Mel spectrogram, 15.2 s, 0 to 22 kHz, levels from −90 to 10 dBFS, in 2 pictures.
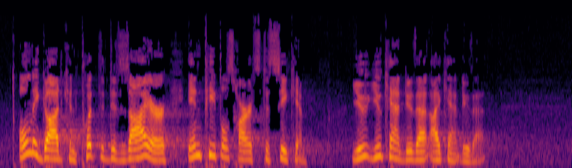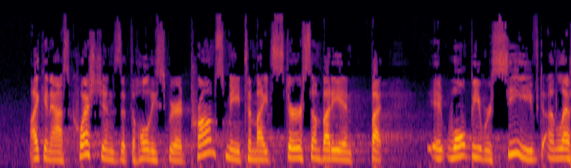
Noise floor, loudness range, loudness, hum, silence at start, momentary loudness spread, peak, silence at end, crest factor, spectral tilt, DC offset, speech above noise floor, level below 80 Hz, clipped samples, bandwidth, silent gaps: -58 dBFS; 6 LU; -21 LUFS; none; 0.25 s; 11 LU; -2 dBFS; 0 s; 18 dB; -5.5 dB/octave; under 0.1%; 38 dB; -54 dBFS; under 0.1%; 15.5 kHz; none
